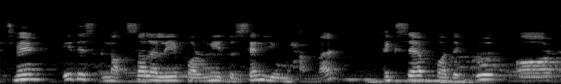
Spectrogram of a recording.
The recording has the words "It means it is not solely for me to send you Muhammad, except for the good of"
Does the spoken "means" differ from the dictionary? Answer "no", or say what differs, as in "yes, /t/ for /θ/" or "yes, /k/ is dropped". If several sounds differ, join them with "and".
yes, /z/ is dropped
